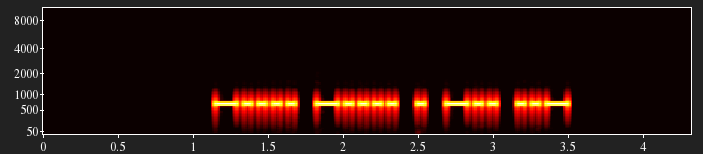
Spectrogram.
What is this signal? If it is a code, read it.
Morse code, heard as a keyed tone, about 25 wpm, 700 Hz. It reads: 66EDU
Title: Five Challenging Letter-Number Combinations 25wpm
